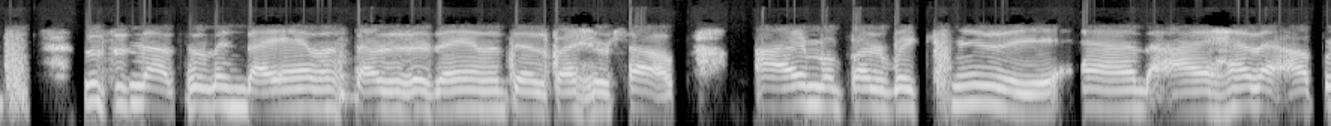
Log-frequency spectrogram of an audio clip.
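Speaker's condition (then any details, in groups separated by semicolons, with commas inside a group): Mild cerebral palsy; speech affected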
